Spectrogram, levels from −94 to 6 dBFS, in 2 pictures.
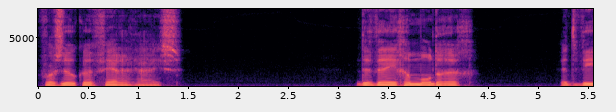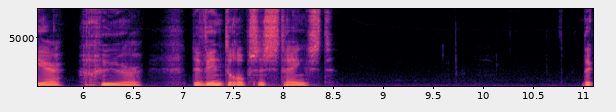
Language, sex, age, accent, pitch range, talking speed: Dutch, male, 50-69, Dutch, 80-95 Hz, 85 wpm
